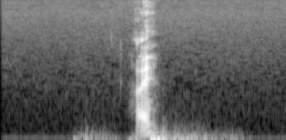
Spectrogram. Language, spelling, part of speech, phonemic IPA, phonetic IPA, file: Danish, hej, interjection, /hɑj/, [hɑ̈j], Da-hej.ogg
- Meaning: 1. hi, hello 2. bye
